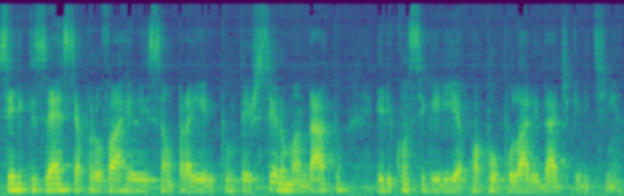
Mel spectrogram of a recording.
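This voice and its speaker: Speaking at a fairly quick pace, a man with a medium pitch, ordinary pitch variation, vocal fry and a dark, mellow tone. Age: 60s. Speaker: political commentator. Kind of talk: monologue political commentary.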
